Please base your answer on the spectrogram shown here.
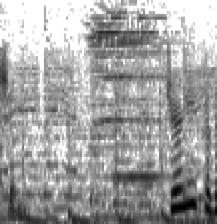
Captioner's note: chime Sound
